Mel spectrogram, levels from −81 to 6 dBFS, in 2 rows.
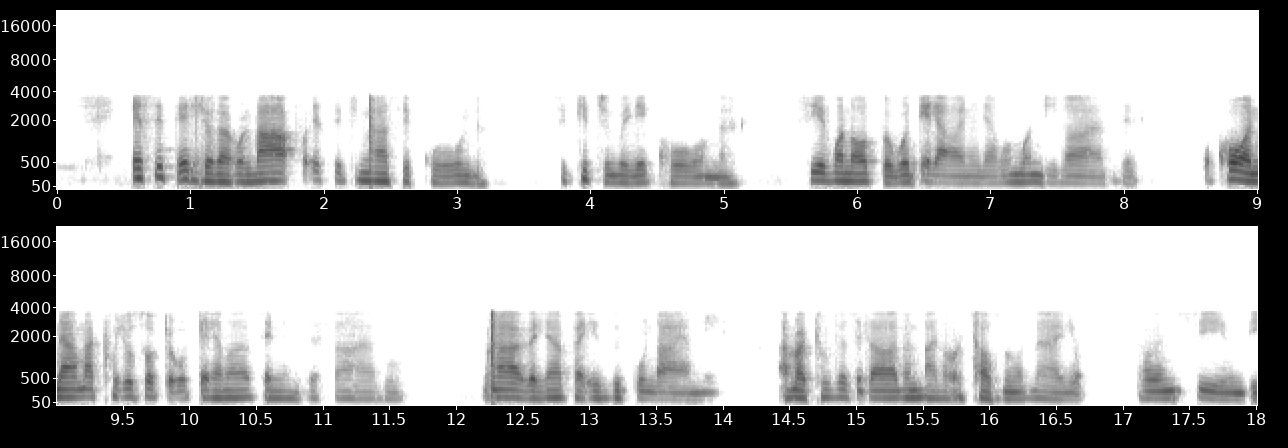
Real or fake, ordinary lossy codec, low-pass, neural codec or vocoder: fake; Opus, 64 kbps; 3.6 kHz; codec, 16 kHz, 0.5 kbps, X-Codec, HuBERT features, trained on general audio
